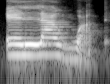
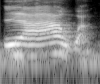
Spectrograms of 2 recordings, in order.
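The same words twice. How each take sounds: First: "El agua" with the L sliding into the a; easy linked "El agua". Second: "La agua" with the two a sounds clashing; wrong "La agua", vowels jammed together; la agua, the awkward version. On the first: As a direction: say "El agua" smooth and linked, stressing el. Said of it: "That makes it easier for us to pronounce". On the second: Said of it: "This makes the pronunciation harder". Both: Shown as a demonstration.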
